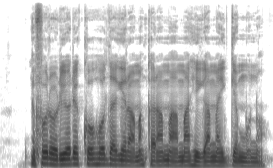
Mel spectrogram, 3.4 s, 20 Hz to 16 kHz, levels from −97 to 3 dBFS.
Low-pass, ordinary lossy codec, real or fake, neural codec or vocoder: 14.4 kHz; none; fake; vocoder, 48 kHz, 128 mel bands, Vocos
